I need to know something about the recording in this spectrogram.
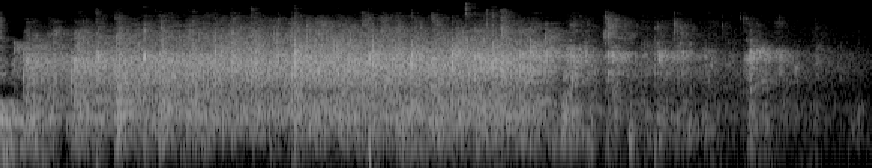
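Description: A church audience claps for the pastor's family, who help him in the church, in a dense, sustained wash of applause that holds for about five seconds, then breaks into scattered bursts and fades out.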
